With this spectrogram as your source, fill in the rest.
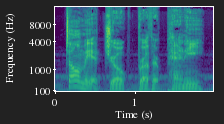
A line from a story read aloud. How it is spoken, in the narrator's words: he bellowed, fully expecting laughter to break out at any moment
